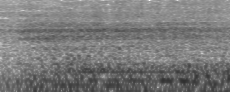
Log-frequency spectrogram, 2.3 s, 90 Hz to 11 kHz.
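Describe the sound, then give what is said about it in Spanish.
Heavy vehicle engines of Spain's Military Emergency Unit rumble steadily in snow as soldiers help free nearly 600 people trapped for hours, a continuous low, throbbing drone with a broad hiss on top, holding the same loud level throughout with no voices. “Este es el sonido de la unidad militar de emergencias, de los militares que han tenido que acudir para ayudar a liberar a las casi 600 personas que han permanecido atrapadas durante horas en ese punto.”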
